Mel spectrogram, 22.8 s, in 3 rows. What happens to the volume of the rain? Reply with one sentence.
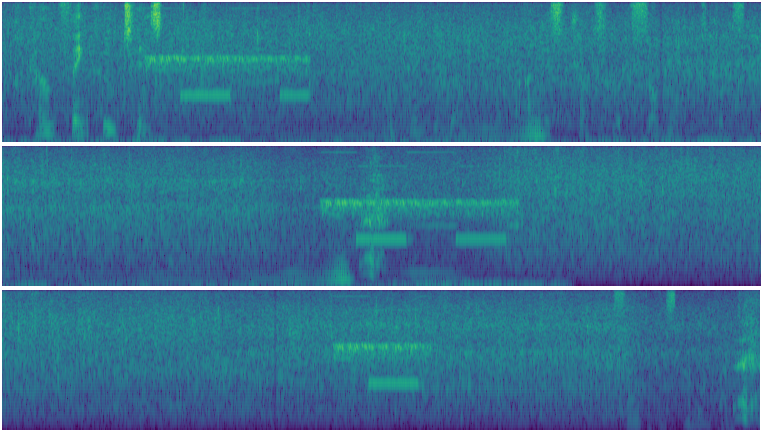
The loudness of the rain stays about the same.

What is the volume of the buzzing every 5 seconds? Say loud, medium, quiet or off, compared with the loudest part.
quiet, loud, loud, off, off.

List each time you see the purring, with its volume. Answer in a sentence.
You can't hear the purring here.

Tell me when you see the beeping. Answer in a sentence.
You can hear the beeping from 1.4 to 3.1 s, from 10.8 to 12.8 s and from 18.4 to 19.6 s.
